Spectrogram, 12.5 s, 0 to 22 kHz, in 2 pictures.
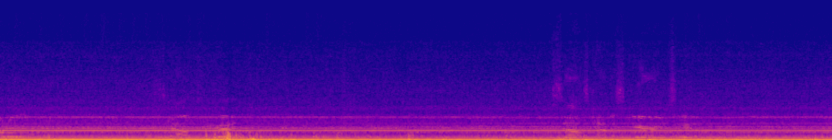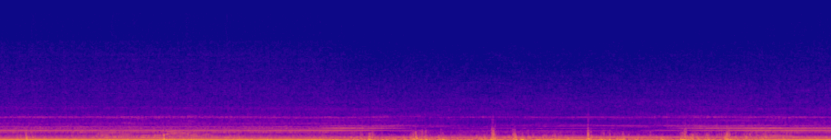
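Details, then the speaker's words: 1980 Evinrude 15 outboard after a carb rebuild with kit, new water pump impeller and rebuilt fuel pump, on its first hole shot at full throttle: a steady, even drone holding one pitch over wind and water, with no misses or knocks. Running normally under way. "And this is going to be the first time we do a hole shot. That's full throttle."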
